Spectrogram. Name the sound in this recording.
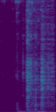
metal object falling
